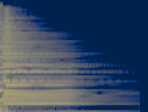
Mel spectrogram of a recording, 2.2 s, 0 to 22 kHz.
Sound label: A sharp Major, Guitar; strummed; tuning 4A,4E,5A,5D,5G#,6C#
